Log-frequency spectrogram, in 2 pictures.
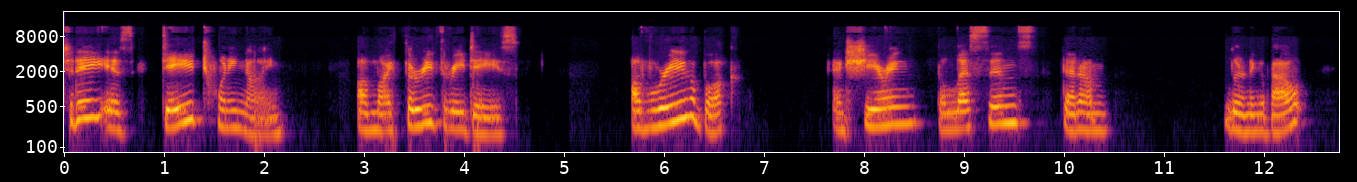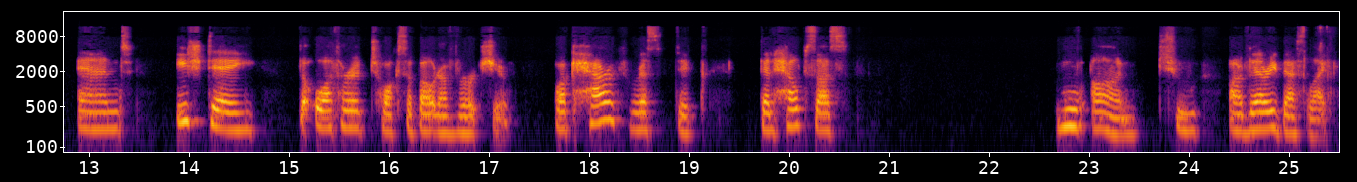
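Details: Woman in recovery after a stroke with aphasia, a language disorder, plus apraxia of speech and dysarthria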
